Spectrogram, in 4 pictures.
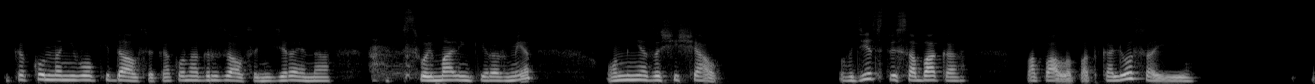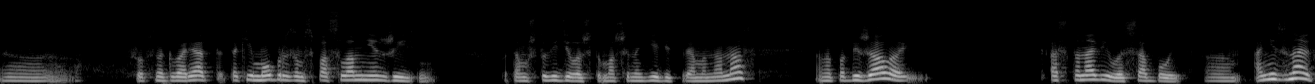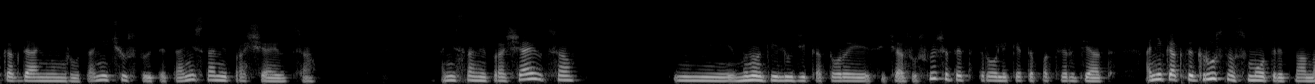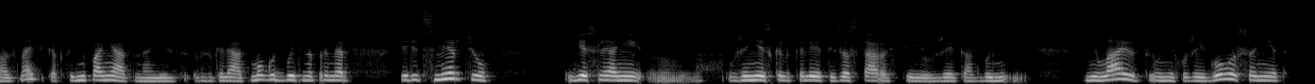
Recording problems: muffled; very; fading above 2.5 kHz

